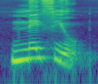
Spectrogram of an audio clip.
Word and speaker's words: nephew: Here also the letters P and H is pronounced as first sound, nephew.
